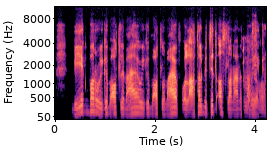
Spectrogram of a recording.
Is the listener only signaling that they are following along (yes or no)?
no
